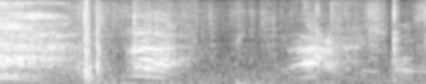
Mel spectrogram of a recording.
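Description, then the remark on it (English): A car's driver's side door, which does not work properly, clunks open and then thuds shut, with a couple of sharp knocks close together and vocal sounds between them. “My driver's side door does not work, so I do this.”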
